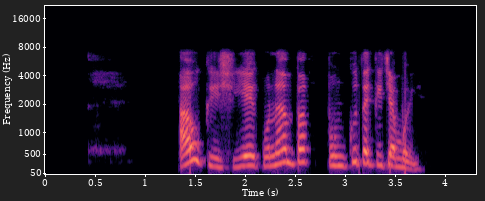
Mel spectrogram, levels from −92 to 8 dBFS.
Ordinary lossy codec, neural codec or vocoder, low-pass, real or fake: Opus, 24 kbps; none; 7.2 kHz; real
